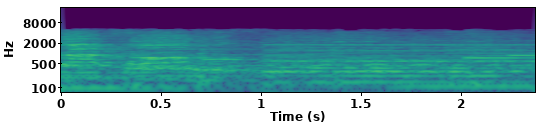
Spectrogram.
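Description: Mixed choir of men's and women's voices singing a Romanian hymn, holding long notes, accompanied by a strummed acoustic guitar.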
